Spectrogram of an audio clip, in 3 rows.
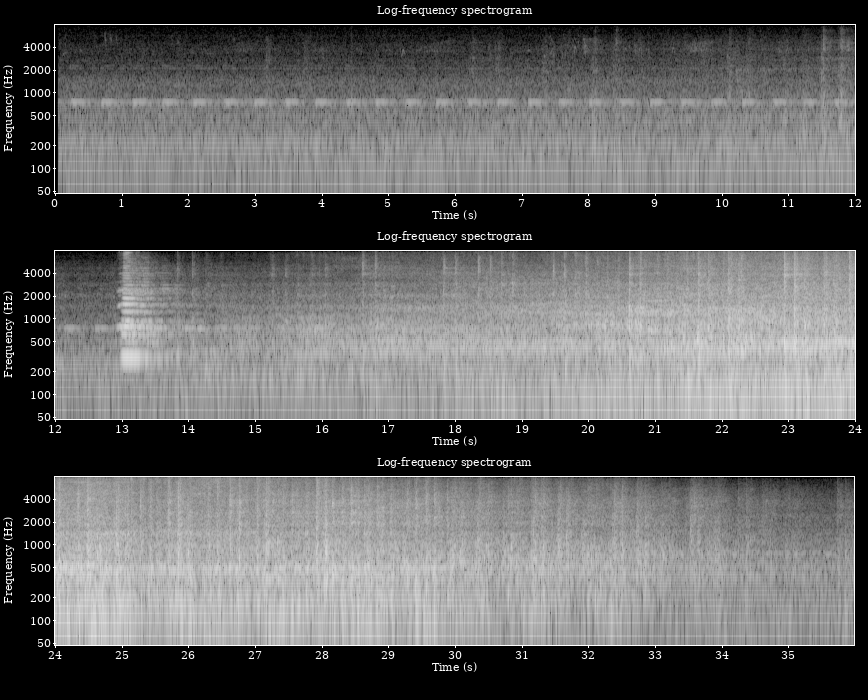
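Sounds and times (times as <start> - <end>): electric train passing: 0.2 - 35.9
wheels clacking over rail joints: 13.5 - 35.9.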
